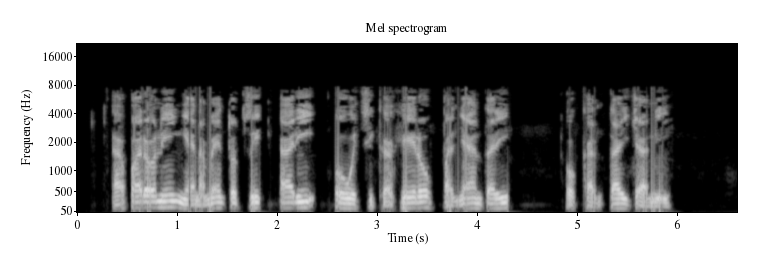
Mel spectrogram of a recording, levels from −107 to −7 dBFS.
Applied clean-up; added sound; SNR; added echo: none; none; none; none.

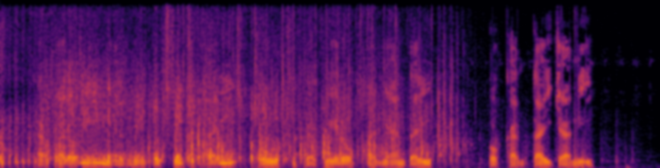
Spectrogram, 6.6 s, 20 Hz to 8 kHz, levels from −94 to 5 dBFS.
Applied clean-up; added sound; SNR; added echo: neural mask model RNNoise.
